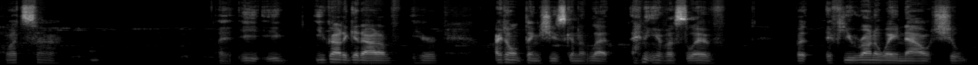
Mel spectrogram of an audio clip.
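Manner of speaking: fast, pressing plea; urgent dying knight. Acted. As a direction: hurry him out, breathless. Dying brother urges escape.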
